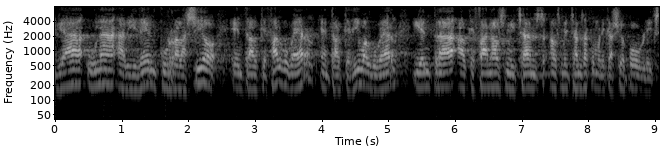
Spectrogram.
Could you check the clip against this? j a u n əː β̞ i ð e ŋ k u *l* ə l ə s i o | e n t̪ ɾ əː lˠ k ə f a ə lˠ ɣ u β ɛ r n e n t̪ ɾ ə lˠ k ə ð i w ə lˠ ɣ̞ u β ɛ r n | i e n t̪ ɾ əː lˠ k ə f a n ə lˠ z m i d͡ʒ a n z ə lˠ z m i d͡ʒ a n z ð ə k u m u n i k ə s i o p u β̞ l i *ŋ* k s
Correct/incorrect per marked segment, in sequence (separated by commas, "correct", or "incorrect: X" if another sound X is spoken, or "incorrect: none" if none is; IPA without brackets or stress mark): incorrect: r, incorrect: none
